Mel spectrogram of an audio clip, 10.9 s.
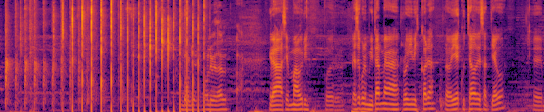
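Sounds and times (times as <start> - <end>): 
applause for a guest: 0.0 - 4.2
speech: 3.6 - 4.8, 5.4 - 10.8.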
